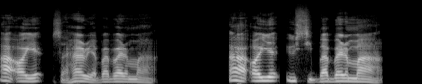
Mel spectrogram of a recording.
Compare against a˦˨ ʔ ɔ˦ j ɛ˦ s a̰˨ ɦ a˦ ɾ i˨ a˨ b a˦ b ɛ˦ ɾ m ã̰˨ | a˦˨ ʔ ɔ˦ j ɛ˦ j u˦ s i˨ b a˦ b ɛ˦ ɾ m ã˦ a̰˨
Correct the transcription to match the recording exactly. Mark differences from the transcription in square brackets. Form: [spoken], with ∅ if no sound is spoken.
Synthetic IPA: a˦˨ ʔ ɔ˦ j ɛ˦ s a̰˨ ɦ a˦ ɾ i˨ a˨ b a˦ b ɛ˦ ɾ m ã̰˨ | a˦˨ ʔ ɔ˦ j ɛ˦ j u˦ s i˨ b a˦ b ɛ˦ ɾ m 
